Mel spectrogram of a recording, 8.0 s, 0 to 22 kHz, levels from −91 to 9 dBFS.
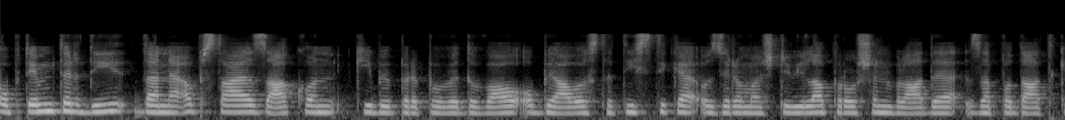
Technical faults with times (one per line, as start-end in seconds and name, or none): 0.00-7.99 Nellymoser compression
